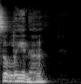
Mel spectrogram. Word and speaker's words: Celaena: I believe it's pronounced Selena, C-E-L-A-E-N-A.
